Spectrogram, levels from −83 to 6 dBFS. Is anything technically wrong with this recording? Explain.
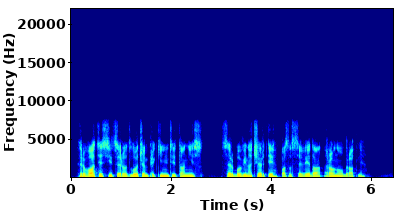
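No, nothing is technically wrong with this audio.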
